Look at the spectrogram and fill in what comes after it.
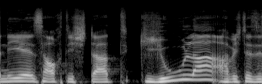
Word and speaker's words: Gyula: Ja, fast. Also das Ungarische hat ja mehr Buchstaben als wir im Alphabet. Das G und das Y ist dort ein Buchstabe, das ist Gyula. Also Gyula. – Gyula, ja.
